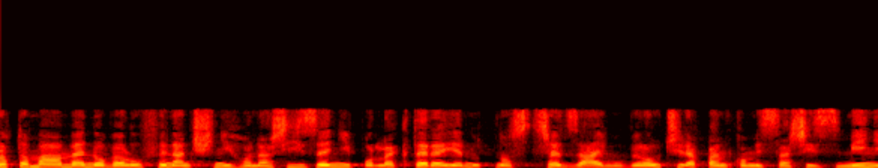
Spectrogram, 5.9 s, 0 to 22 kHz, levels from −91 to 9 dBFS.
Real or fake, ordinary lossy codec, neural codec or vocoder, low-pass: real; none; none; none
